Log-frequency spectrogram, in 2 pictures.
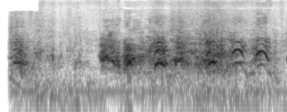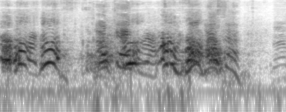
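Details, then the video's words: Cane Corso dog wanting to play, giving a long run of yodelling, bending moans and grumbles in wavering bursts, with a voice talking at the same time. "cane corso playing // cane corso wants to play"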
